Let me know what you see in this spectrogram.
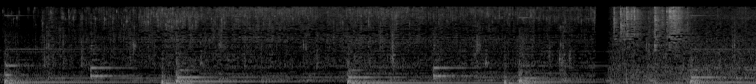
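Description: Tempeh slices frying in hot oil in a frying pan, with a steady sizzling that becomes louder after about six seconds. Background music with a simple melody plays along.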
